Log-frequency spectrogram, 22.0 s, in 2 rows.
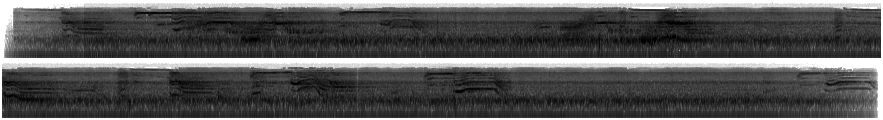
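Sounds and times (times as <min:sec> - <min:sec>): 
orca song: 0:00.5 - 0:05.6, 0:06.2 - 0:17.4.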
